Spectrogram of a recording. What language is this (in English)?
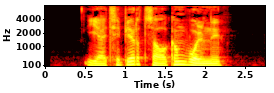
Belarusian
